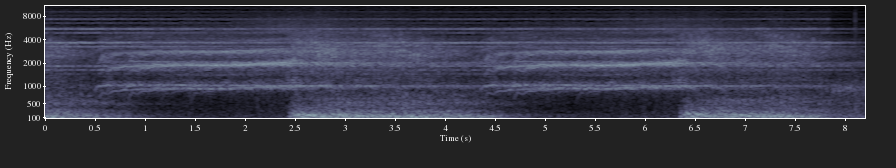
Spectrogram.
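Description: Dramatic film background score: held high notes over a heavy low pulse that comes in and drops out in waves, each lasting about two seconds.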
